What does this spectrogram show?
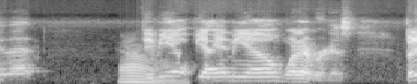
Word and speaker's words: Vimeo: It's actually on Vimeo. How do you say that? Vimeo, Vimeo, whatever it is.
